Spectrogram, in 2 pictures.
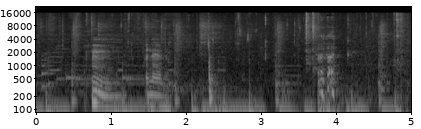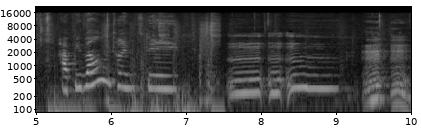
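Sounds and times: person humming with enjoyment: 0:00.6 - 0:01.2, 0:07.5 - 0:10.0.

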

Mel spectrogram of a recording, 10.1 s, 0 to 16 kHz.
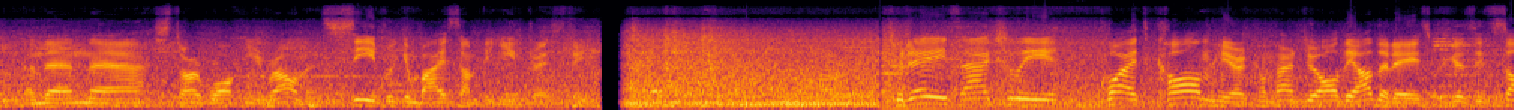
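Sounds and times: city street traffic: 0:00.0 - 0:10.0.

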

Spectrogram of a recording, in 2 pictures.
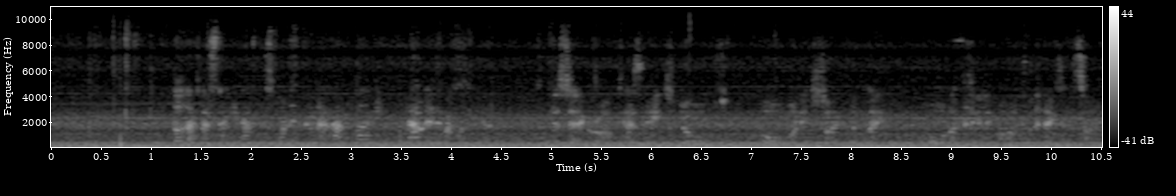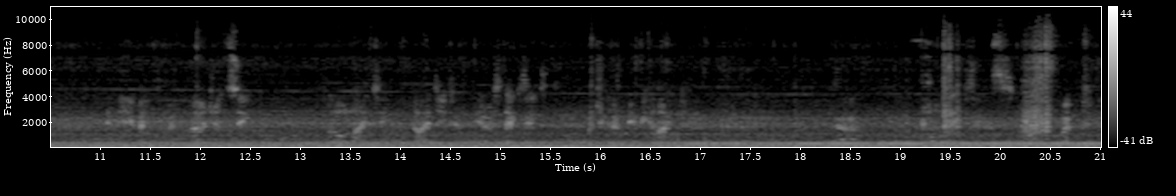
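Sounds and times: low rumble of aircraft engines: 0:00.0 - 0:21.0.

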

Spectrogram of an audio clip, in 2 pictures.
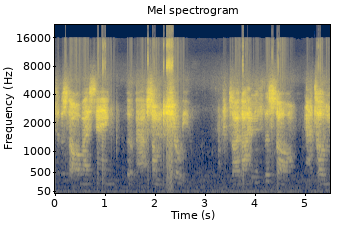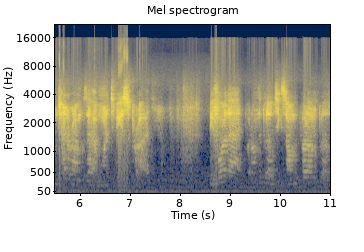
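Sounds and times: tinny recorded voice speaking: 0:00.0 - 0:11.0.

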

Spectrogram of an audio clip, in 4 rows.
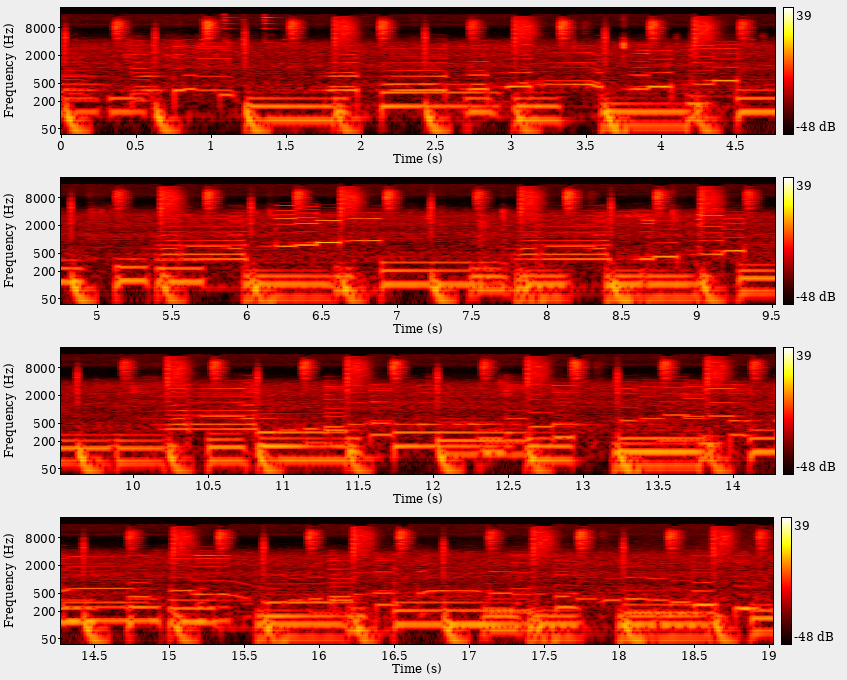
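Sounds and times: guitar music: 0:00.0 - 0:19.0
quick percussion beat: 0:00.0 - 0:19.0.

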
